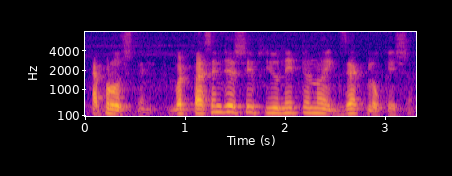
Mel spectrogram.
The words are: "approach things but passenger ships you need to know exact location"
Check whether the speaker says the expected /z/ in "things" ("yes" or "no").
no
